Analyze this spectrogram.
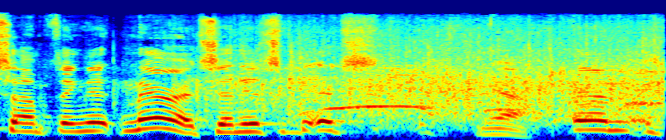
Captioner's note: cheers and applause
